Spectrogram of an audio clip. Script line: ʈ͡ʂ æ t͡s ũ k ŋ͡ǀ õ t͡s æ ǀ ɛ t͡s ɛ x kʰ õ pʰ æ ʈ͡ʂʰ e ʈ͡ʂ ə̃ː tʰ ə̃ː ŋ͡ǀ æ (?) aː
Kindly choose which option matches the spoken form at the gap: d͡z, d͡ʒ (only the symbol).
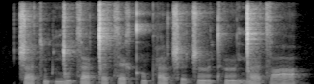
d͡z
